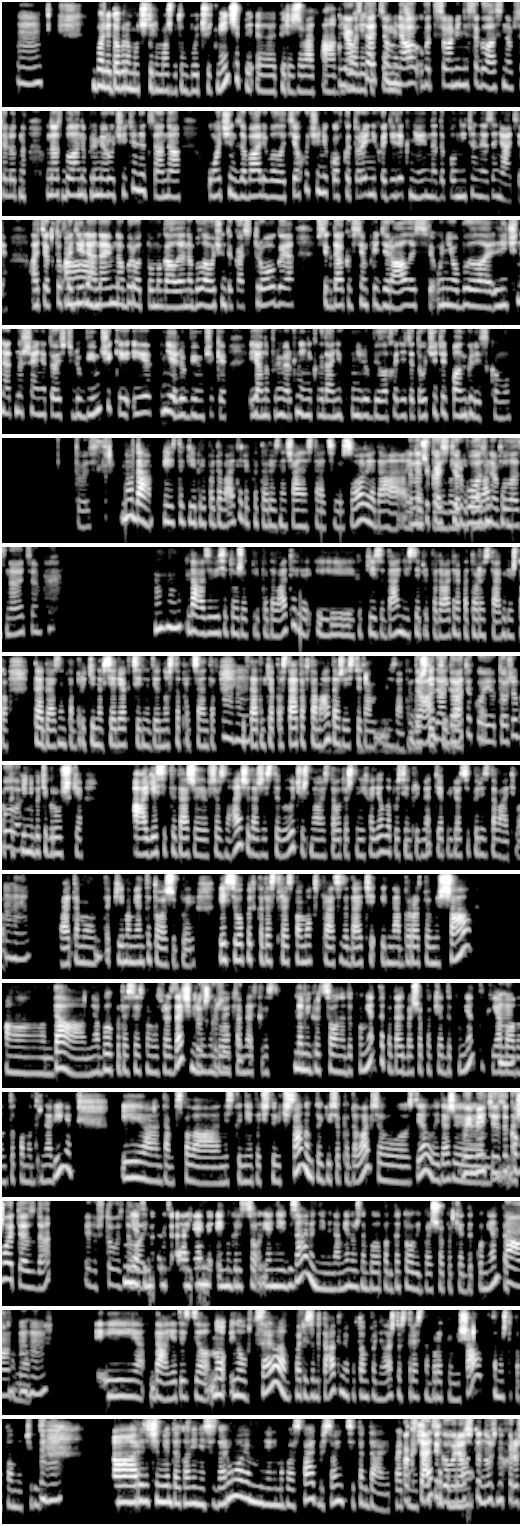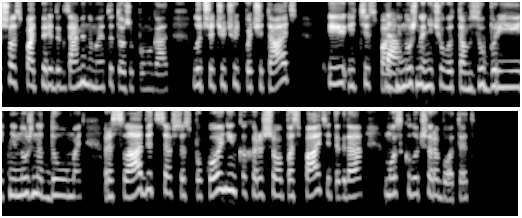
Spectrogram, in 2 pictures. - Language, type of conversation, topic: Russian, unstructured, Как справляться с экзаменационным стрессом?
- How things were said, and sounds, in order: tapping; background speech; other background noise; chuckle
